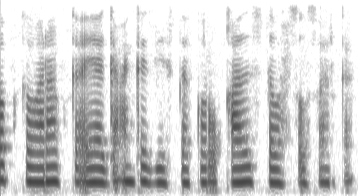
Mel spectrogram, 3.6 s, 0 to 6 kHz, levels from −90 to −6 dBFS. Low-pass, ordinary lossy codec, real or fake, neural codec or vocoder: 5.4 kHz; none; real; none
